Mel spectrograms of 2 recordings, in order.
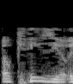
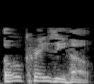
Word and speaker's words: Ocasio: You have to pronounce it right. It's not Ocasio. It's Ocasio.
